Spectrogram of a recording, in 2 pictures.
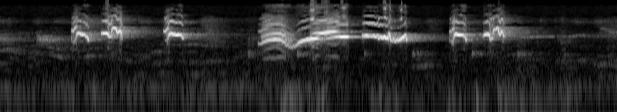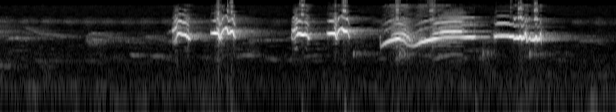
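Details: Oriental magpie-robin in full song, delivering rapid series of clear whistles and slurred rising notes in two long bouts divided by a short pause.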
